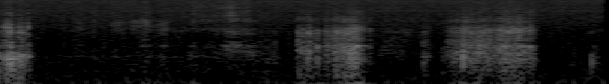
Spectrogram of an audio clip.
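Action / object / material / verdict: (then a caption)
scrape / fabric-covered hard-shell sunglasses case / nylon fabric / none. Short nails slowly scratch a fabric-covered hard-shell sunglasses case, its rigid hollow body wrapped in black textured nylon fabric. Three soft, raspy scratching strokes come through over a low, steady hum, each stroke a brief hollow rasp.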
